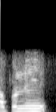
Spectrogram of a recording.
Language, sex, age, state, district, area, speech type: Assamese, male, 18-30, Assam, Jorhat, urban, conversation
